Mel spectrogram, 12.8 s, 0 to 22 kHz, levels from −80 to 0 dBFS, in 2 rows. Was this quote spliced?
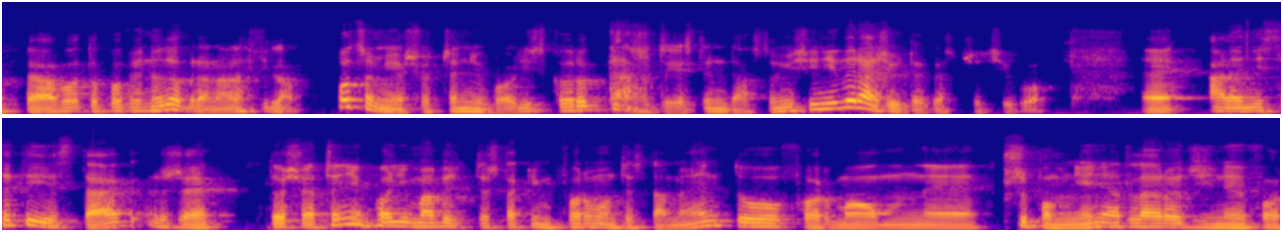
yes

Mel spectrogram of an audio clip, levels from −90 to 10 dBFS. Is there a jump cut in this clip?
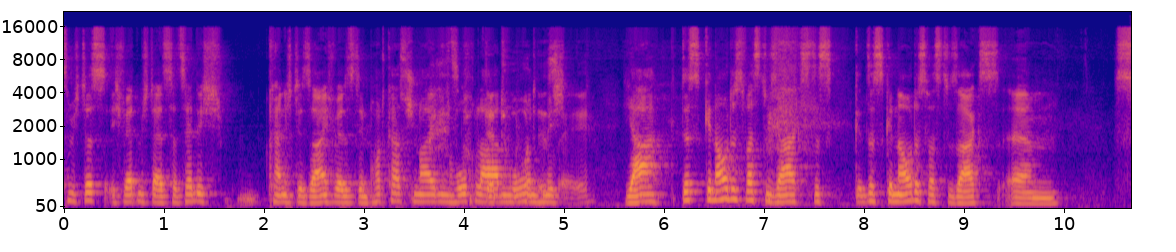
no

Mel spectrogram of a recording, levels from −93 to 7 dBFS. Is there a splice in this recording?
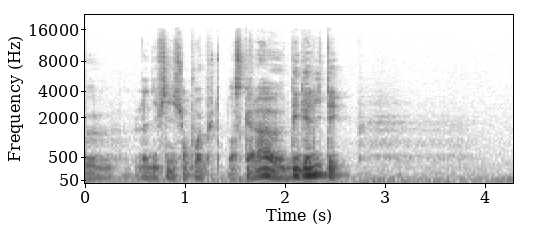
yes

